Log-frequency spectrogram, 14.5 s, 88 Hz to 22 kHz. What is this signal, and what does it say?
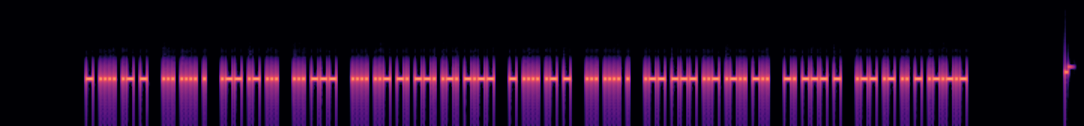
Morse code, heard as a keyed tone, about 40 wpm, 700 Hz. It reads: THAT SHE WAS SO HUNGRY THAT SHE WOULD NOT WAIT.
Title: Sentences from Top 1400 Words 40wpm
